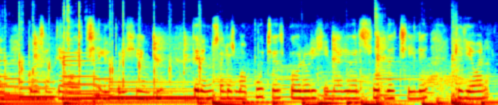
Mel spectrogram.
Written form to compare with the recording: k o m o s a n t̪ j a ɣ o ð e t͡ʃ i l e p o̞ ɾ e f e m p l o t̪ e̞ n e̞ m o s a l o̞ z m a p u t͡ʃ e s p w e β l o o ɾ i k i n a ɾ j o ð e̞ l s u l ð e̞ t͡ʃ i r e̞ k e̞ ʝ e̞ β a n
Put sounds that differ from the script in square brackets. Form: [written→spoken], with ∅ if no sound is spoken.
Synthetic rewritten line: k o m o s a n t̪ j a ɣ o ð e t͡ʃ i l e p o̞ ɾ e [f→x] e m p l o t̪ e̞ n e̞ m o s a l o̞ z m a p u t͡ʃ e s p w e β l o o ɾ i [k→x] i n a ɾ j o ð e̞ l s u [l→ɾ] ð e̞ t͡ʃ i [r→l] e̞ k e̞ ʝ e̞ β a n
